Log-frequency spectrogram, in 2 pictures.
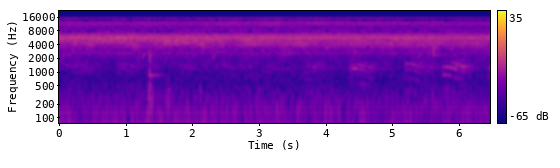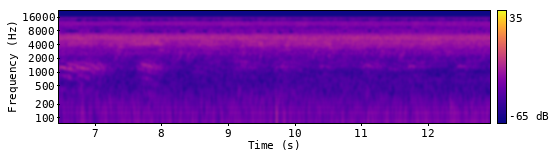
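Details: Summer insects in a temple park at Ikegami Honmonji, Tokyo, Japan: a steady, dense high-pitched drone runs throughout, while a bird gives a run of harsh, repeated caws in the middle and a few faint knocks sound.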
